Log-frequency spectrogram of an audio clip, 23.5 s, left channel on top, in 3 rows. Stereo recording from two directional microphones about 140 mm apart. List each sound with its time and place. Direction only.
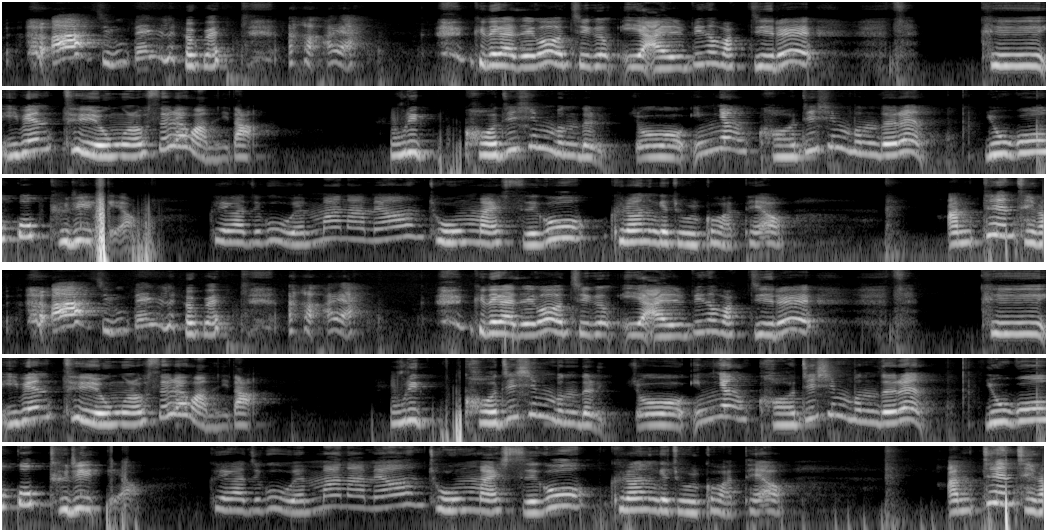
0.2 s baby laughter: 5° left (ahead or behind)
1.4 s speech: 20° left (ahead or behind)
2.0 s a sound: 5° right (ahead or behind)
4.0 s a woman's voice: 10° right (ahead or behind)
10.8 s a woman's voice: centre (ahead or behind)
16.0 s speech: 15° right (ahead or behind)
17.2 s a woman's voice: 5° right (ahead or behind)
22.7 s a woman's voice: centre (ahead or behind)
